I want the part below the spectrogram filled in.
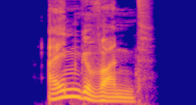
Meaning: past participle of einwenden
- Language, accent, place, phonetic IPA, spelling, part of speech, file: German, Germany, Berlin, [ˈaɪ̯nɡəˌvant], eingewandt, verb, De-eingewandt.ogg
